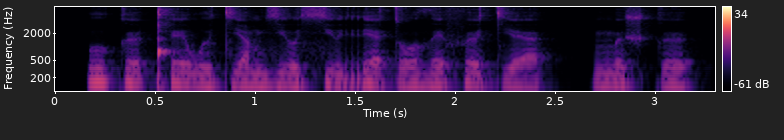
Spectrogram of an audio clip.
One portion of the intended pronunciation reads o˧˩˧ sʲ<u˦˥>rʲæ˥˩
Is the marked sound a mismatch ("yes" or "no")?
yes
